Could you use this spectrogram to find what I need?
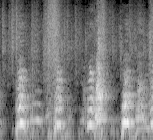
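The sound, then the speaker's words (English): Dogs bark in several loud, rough bursts, a steady run of barks that overlap into a noisy chorus with no pauses between them. “Sorry about the dogs.”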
